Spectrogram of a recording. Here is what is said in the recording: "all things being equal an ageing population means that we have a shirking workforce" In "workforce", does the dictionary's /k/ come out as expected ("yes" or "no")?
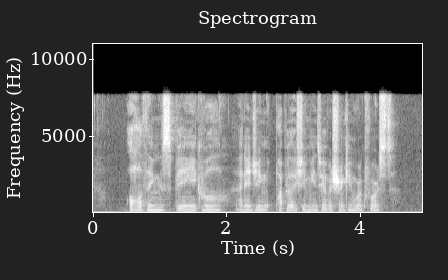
yes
